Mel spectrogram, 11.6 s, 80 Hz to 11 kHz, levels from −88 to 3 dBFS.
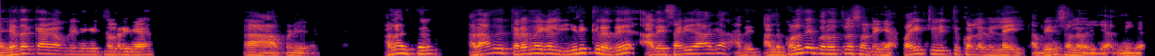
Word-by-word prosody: எதற்காக 180 +2 +2
அப்படி 150 -1 -8
நீங்க 145 0 -4
சொல்றீங்க? 140 -1 +2 1.1
ஆ - - +6 0.2
அப்படி 110 0 -6 0.9
அதாது 180 -3 +3 0.5
அதாவது 195 +3 +3
திறமைகள் 185 +3 +3 0.2
இருக்கிறது, 185 -5 +2 0.3
அதை 145 - +2
சரியாக 180 +5 +2 0.2
அதை 130 0 -6 0.2
அந்த 130 - 0
குழந்தை 235 +5 +4
பருவத்தில 180 +1 +2
சொல்றீங்க, 135 -5 -1 0.2
பயிற்றுவித்துக் 160 +1 -1
கொள்ளவில்லை, 125 -2 +1 0.2
அப்படினு 125 +8 -2
சொல்ல 115 -2 +2
வறீங்க 95 - -2 0.2
நீங்க 100 -2 -1
160 Hz, 120 wpm, -24 LUFS, 130-180 Hz, 1.1 s, ஆ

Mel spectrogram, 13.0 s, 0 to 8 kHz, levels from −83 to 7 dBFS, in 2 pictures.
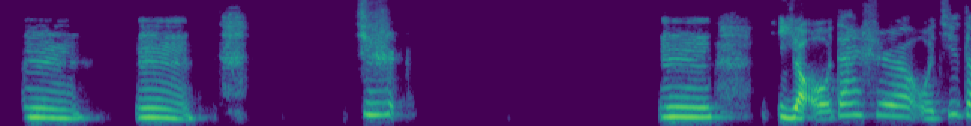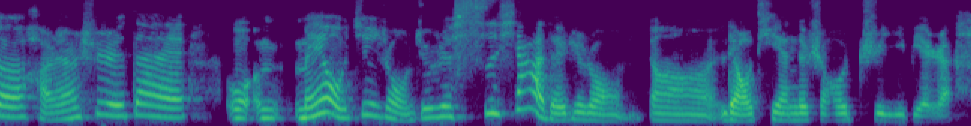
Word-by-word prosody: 嗯， 210 -2 +1 0.2
嗯， 215 -2 +1 1.0
其 285 -2 +2
实 275 -1 -3 1.7
嗯， 230 -1 +5 0.4
有。 220 -6 +7
但 275 +1 +1
是 260 -2 0
我 195 - -5
记 290 +10 -6
得， 245 -4 +2
好 160 - -4
像 190 +5 -1
是 265 0 -1
在 240 -5 +1 0.3
我 205 - -1
嗯 205 +1 -4
没 220 +5 +3
有 315 -9 +4
这 265 +5 -6
种 170 -9 -2
就 215 +5 -3
是 240 +1 0
私 240 +7 -2
下 400 - +2
的 160 -6 0
这 175 - -3
种， 145 -3 -2 0.2
呃 145 -2 -3
聊 140 - +4
天 155 0 -3
的 160 - +1
时 155 - -5
候 155 +1 -2
质 315 - -6
疑 290 -1 -7
别 - - -5
人。 - - -3
220 Hz, 175 characters per minute, -22 LUFS, 185-260 Hz, 1.7 s, 有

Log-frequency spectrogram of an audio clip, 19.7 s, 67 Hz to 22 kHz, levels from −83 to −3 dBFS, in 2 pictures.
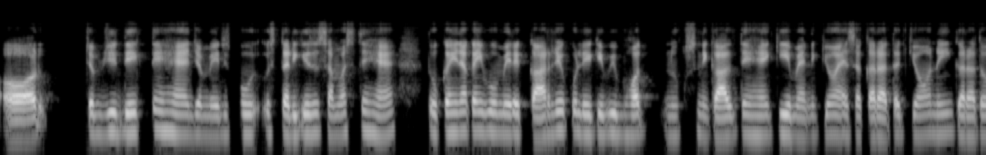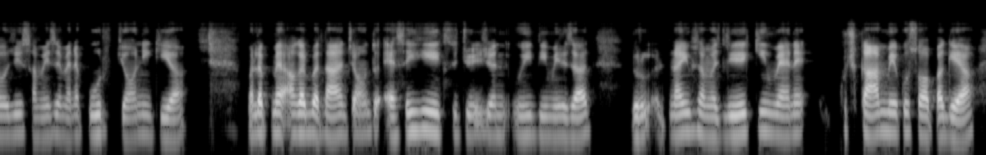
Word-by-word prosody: और 125 +2 +5 0.4
जब 155 -1 -1
ये 165 0 +2
देखते 160 +3 +1
हैं, 155 -2 +3
जब 155 0 -2
मेरे 145 0 -4
को 155 - -3 0.2
उस 160 - -7
तरीके 150 +1 +3
से 160 - -3
समझते 155 +2 -4
हैं 150 0 +2 0.3
तो 160 - -3
कहीं 165 0 +4
न - - +6
कहीं 170 -1 +5
वो 165 0 -3
मेरे 155 0 +2
कार्य 150 +5 +4
को 170 0 -8
लेके 155 -1 0
भी 160 +1 -4
बहुत 150 0 -1 0.2
नुक्स 145 +3 -9
निकालते 140 +1 +3
हैं 150 0 +2
कि 155 -1 +3
मैंने 140 +1 -2
क्यों 150 0 -3
ऐसा 145 0 -1
करा 140 -1 +4
था? - - -3
क्यों 150 0 -5
नहीं 155 +1 -4
करा 145 -2 0
था - - -3
और 145 +1 -5
ये 155 - -4
समय 140 -1 -6
से 155 +1 -5
मैंने 140 +1 -3
पूर्व 155 +2 -5
क्यों 135 -1 -5
नहीं 150 0 -6
किया?" 130 -1 0 0.7
मतलब - - +3
मैं 165 - +6
अगर 160 0 +4
बताना 145 0 +4
चाहूँ 80 - -4
तो - - -3 0.2
ऐसे 145 +3 -3
ही 170 0 +2
एक 155 - -4
सिचुएशन 150 0 -5
हुई 145 +1 -3
थी 145 - -2
मेरे 140 0 -4
साथ, 140 +2 +2 0.5
दुर्घटना 150 -1 -2
ही 160 +2 +4
समझ 150 -5 -3
लीजिए 145 +2 +3
कि 170 -1 -2
मैंने 155 0 +2 0.4
कुछ - - -3
काम 150 +2 +9
मेरे 165 -1 +2
को 165 - -6
सौंपा 145 -3 +1
गया, 135 -1 +4
150 Hz, 220 wpm, -25 LUFS, 145-160 Hz, 0.7 s, काम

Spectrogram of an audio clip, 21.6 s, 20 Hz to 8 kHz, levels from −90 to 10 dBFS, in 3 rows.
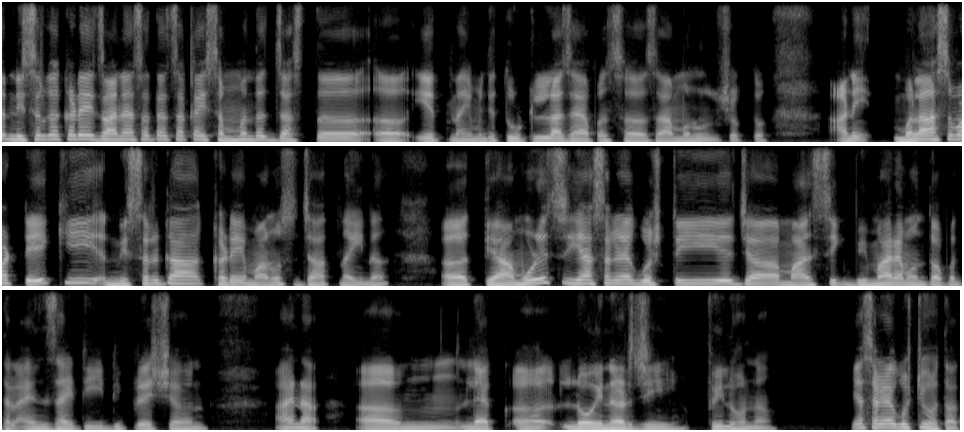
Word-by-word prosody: तर - - +2
निसर्गाकडे 220 +3 +2
जाण्याचा 195 +2 +2
त्याचा 210 0 -3
काही 210 -1 0
संबंधच 185 +2 -1
जास्त, 170 +1 -3
अ, 180 -6 0
येत 150 +1 0
नाही, 115 -2 -3
म्हणजे 125 +5 -4
तुटलेलाच 160 +1 +1
आहे 145 - +1
आपण 140 +1 -5
सहसा 130 -1 -2
म्हणू 125 -4 -3
शकतो. 100 +2 -10 0.5
आणि 185 0 +1 0.3
मला 175 +6 +6
असं 205 +2 +1
वाटतं, 210 -5 +4
की 240 -3 -3
निसर्गाकडे 185 +5 +1
माणूस 160 +5 -2
जात 135 +2 0
नाही 130 -7 -2
ना, 130 +8 -3 0.4
अ, 135 +1 +4 0.2
त्यामुळेच 180 - +4
या 210 +1 +4
सगळ्या 200 0 +2
गोष्टी, 190 +2 +1
ज्या 175 -2 +2
मानसिक 140 +3 -1
बिमाऱ्या 150 +7 +3
म्हणतो 140 -3 -1
आपण, 125 -1 -4
त्याला 125 0 -5
अँक्झायटी, 125 0 -2
डिप्रेशन 120 0 -4 0.6
आहे - - 0
ना? - - +1 0.3
अ, - - -2 0.8
लॅक 130 -1 0 0.4
लो 150 +6 +5
एनर्जी 125 -3 +3 0.4
फील 140 -2 +1
होणं, 115 -2 -2 0.6
या 205 - 0
सगळ्या 205 -1 +3
गोष्टी 195 +1 0
होतात. 130 - 0
155 Hz, 145 wpm, -23 LUFS, 130-190 Hz, 0.8 s, मला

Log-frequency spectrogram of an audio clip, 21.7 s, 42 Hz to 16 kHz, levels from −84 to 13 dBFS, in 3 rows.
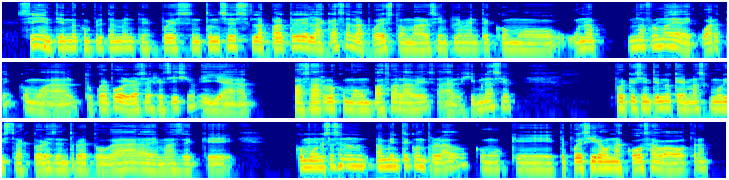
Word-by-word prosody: Sí, 165 - -1
entiendo 130 -1 0
completamente. 125 -1 -4
Pues, 120 +1 -1
entonces 130 +3 0
la 125 -1 +3
parte 125 +3 +3
de 140 -2 +6
la 115 -3 +3
casa 130 +6 -2
la 125 -5 +2
puedes 120 +2 +1
tomar 105 0 -1
simplemente 115 -1 -4
como 105 -2 -3 0.2
una, 130 +2 -2 0.2
¿una 140 +2 -2
forma 155 +2 0
de 145 - +4
adecuarte?, 130 - -1
como 105 -3 -2
a - - -2
tu - - -8
cuerpo 115 +3 +2
volver 105 -2 +7
a - - +6
hacer 115 +1 -2
ejercicio 125 +6 -3
y 110 -2 -3
ya, 95 0 -1 0.3
pasarlo 115 +1 +3
como 115 -3 -1
un 110 0 -1
paso 115 +2 0
a 115 - +1
la 110 -1 +1
vez 115 +3 -2
al - - -4
gimnasio. 130 +6 -3 1.0
Porque 120 +1 +3
sí 125 - +1
entiendo 125 +1 +2
que 120 - +2
hay 115 - +3
más 115 +1 -2
como 120 -1 0
distractores 110 -3 0
dentro 110 0 -2
de 105 - 0
tu 95 -2 -5
hogar, 110 +4 +1
además 100 -1 -2
de 100 -1 -4
que, - - -3 0.6
como 135 0 +3
no 140 - +2
estás 155 +3 +1
en 165 - 0
un 155 +1 -1
ambiente 150 +1 +1
controlado, 135 +3 0
como 115 -1 -7
que 110 -2 -4
te - - -3
puedes 120 +1 +4
ir 125 -1 +9
a - - +6
una 120 -1 +4
cosa 125 +1 +3
o 110 - +4
a 105 +1 +4
otra. 125 +2 -4
120 Hz, 200 wpm, -24 LUFS, 110-130 Hz, 1.0 s, ir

